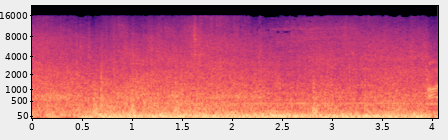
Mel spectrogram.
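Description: Deep, rumbling explosions from an enemy airstrike in the space strategy game Homeworld: Deserts of Kharak roll on continuously as a heavy, loud low-end barrage with no speech.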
